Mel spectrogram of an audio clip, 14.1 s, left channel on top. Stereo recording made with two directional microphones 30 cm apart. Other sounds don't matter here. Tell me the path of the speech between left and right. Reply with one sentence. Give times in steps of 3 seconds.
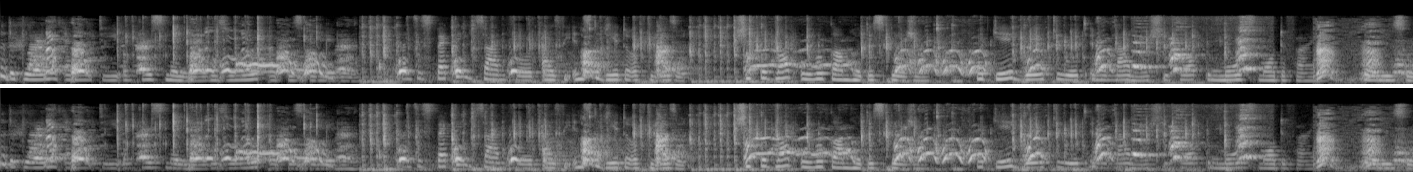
You can hear the speech on the left from 0 s, in the centre from 6 s and on the left from 9 s.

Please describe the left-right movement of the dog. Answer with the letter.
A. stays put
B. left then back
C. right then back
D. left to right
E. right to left
C.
